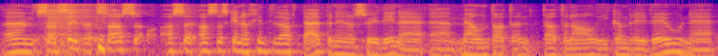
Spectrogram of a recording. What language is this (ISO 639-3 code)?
cym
